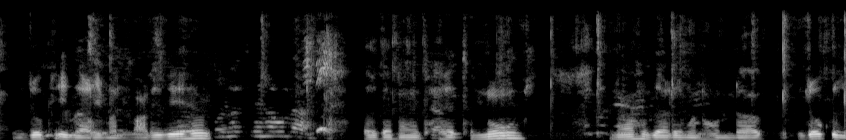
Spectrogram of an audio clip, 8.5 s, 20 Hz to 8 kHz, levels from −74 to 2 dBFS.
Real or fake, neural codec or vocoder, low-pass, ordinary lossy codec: real; none; 7.2 kHz; none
